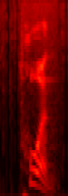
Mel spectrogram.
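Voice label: "tun", Chinese, fourth tone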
